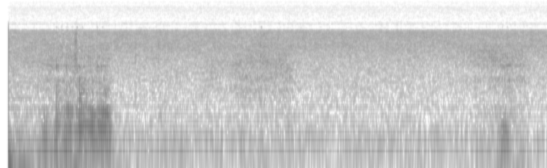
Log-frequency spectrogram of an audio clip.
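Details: Brindle Great Dane snoring while asleep, said to sound like a train: one loud, rough, low rumbling snore of about a second near the start, then quiet low breathing noise with a faint swell near the end.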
